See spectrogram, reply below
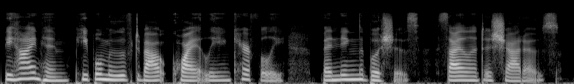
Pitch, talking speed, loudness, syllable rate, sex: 200 Hz, 145 wpm, -19 LUFS, 5.2 syllables/s, female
